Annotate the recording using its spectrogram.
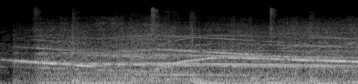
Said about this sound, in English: Red fire engines race down the street.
